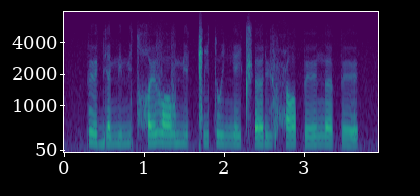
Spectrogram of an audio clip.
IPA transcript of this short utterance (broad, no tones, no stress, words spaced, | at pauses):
pøbʲa mʲəmʲøtχøv ɔvmʲœ ǁitui̯ ŋei̯t͡ʃʼœɾyv ħɔ pøŋœ pø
